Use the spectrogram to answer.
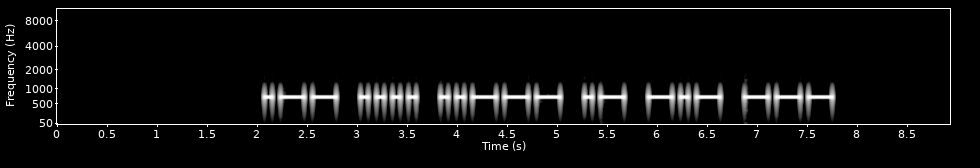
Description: Morse code, heard as a keyed tone, about 15 wpm, 700 Hz. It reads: WH2AKO
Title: USA Call Signs - 6 Characters - Repeated 2x - 15wpm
